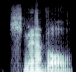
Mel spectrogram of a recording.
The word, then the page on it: snavel: American English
